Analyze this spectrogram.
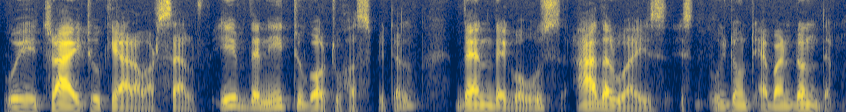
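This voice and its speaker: A man's voice: deep voice, big pitch swings, unhurried, vocal fry. A middle-aged man from Bangladesh, speaking earnestly in as an interview guest. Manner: earnest, plain-spoken, non-native English grammar. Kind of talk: interview answers.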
